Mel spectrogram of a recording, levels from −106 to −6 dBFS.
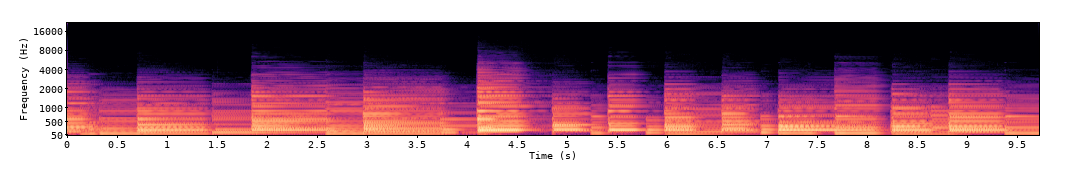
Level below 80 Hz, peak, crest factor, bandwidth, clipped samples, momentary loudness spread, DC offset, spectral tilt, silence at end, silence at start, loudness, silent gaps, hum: -40 dBFS; -4 dBFS; 16 dB; 4.2 kHz; under 0.1%; 7 LU; under 0.1%; -12 dB/octave; 0 s; 0 s; -21 LUFS; none; none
